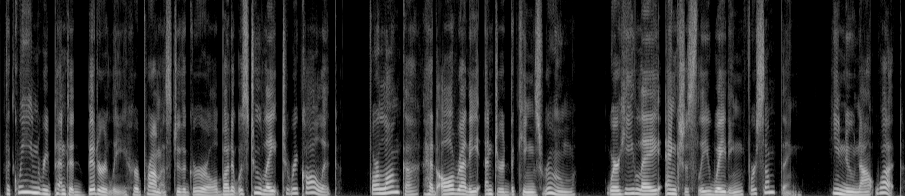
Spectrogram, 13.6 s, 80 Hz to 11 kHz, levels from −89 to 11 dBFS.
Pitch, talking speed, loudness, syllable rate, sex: 205 Hz, 160 wpm, -17 LUFS, 4.7 syllables/s, female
